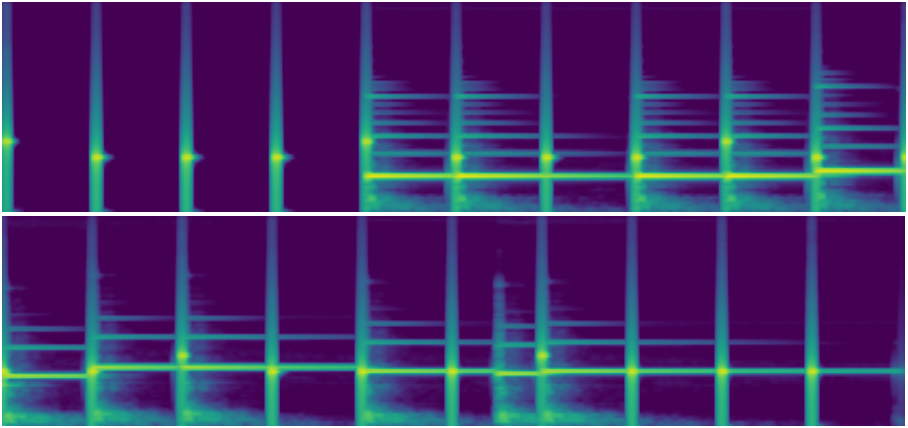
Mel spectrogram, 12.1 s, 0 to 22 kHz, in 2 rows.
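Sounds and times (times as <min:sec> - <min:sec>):
lead melody: 0:02.4 - 0:12.0.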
